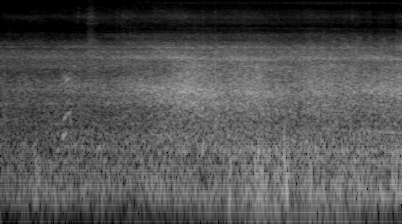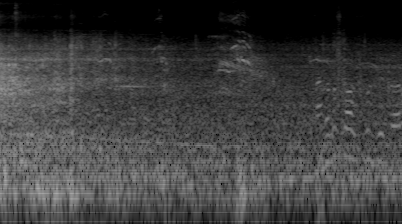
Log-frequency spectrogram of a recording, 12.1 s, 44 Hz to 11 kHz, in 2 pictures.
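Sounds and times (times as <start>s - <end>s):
wind on microphone: 3.4s - 6.8s.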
